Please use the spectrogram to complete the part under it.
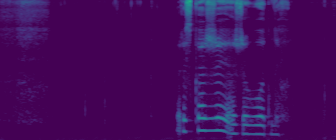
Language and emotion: Russian, sad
